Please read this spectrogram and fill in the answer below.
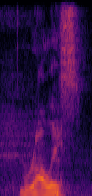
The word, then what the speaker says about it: Raleigh: Raleigh.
